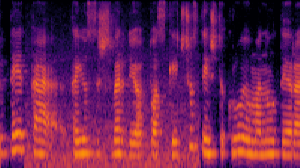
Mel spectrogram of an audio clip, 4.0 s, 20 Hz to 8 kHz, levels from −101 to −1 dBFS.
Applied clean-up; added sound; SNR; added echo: none; Wind; 16 dB; none.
